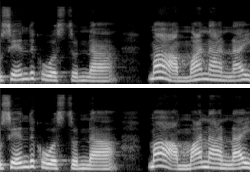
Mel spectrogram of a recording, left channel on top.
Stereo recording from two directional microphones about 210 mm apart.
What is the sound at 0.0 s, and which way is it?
Speech, 20° right (ahead or behind).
